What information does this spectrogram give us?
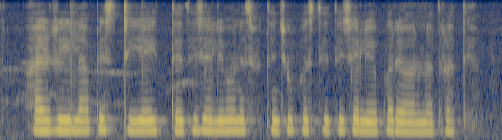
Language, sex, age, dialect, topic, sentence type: Marathi, female, 25-30, Standard Marathi, agriculture, statement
